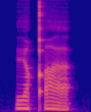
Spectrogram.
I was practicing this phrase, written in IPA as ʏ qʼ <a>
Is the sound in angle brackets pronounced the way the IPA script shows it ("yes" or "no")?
yes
